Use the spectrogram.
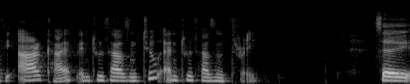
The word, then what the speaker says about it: arXiv: Now, arXiv is spelled A-R capital X-I-V, where the X stands for chi, the Greek letter. And as we'll hear in this podcast, arXiv is a really important part of the scientific and mathematical community.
